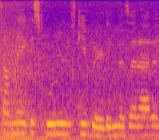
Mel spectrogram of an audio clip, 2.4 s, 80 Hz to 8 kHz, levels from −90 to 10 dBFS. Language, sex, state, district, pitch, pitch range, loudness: Hindi, female, Chhattisgarh, Raipur, 195 Hz, 190-215 Hz, -13 LUFS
